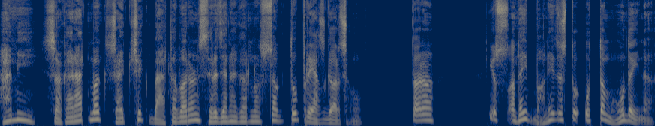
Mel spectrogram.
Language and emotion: Nepali, sad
